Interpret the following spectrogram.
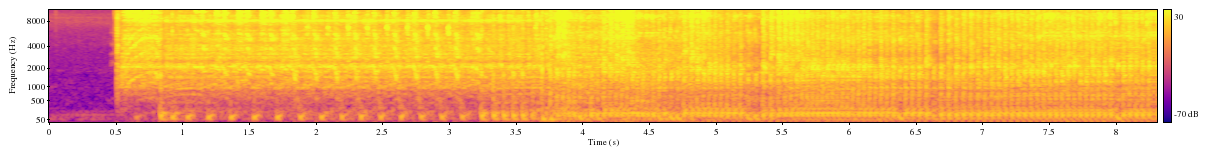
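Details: Street-legal go kart's first start after sitting 5 years, with a new carburetor and a temporary push-mower fuel tank; cranks a few turns, catches straight away and settles into a steady, even idle with a gentle rev; normal start and idle.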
